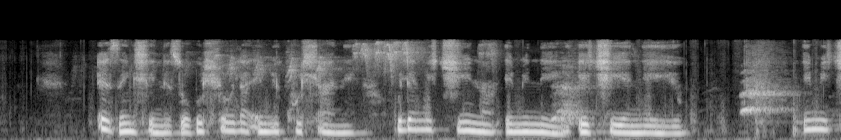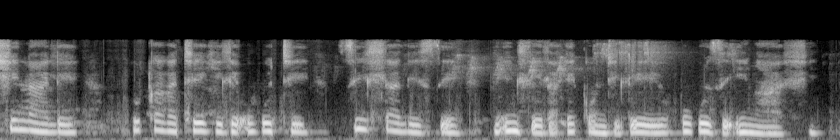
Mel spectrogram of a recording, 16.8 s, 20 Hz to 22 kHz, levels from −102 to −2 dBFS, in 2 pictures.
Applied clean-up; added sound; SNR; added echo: neural separator model SepFormer DNS4.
